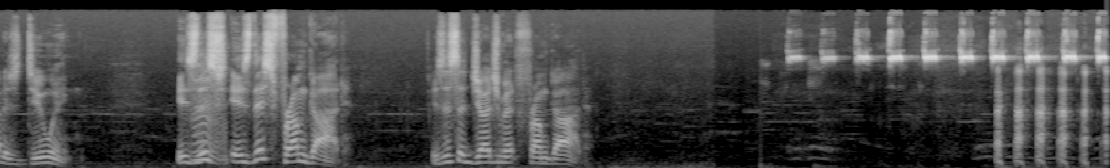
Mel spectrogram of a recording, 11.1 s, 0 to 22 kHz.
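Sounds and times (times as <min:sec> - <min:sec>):
speech: 0:00.0 - 0:00.8, 0:01.8 - 0:03.6, 0:04.4 - 0:06.0, 0:10.1 - 0:11.0
laughter: 0:01.9 - 0:02.4, 0:09.8 - 0:11.0
crickets chirping: 0:07.9 - 0:11.0.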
